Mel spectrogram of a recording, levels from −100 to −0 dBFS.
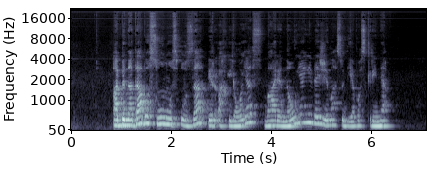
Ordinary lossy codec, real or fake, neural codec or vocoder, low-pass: MP3, 96 kbps; real; none; 19.8 kHz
